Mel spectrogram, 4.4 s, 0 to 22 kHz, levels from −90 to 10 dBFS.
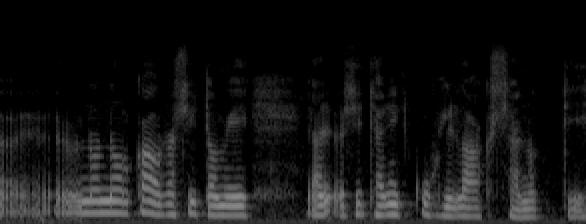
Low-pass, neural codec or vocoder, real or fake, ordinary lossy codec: none; none; real; none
